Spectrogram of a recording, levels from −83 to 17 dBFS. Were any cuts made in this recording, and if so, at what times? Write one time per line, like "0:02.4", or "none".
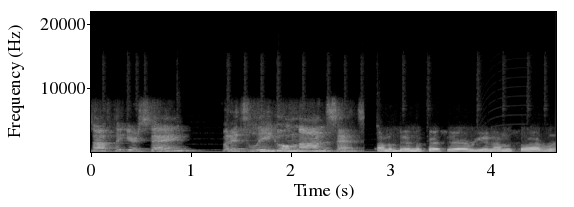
0:02.7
